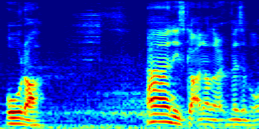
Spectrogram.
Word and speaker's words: Aura: I'll keep wanting to say Aurora for some reason, but it's Aura.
